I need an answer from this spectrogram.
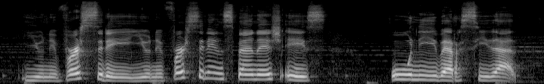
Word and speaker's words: universidad: University in Spanish is universidad, universidad. Okay, so remember that the V sound in Spanish, it's pretty much non-existent. So you pronounce the letter V as B in Spanish.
